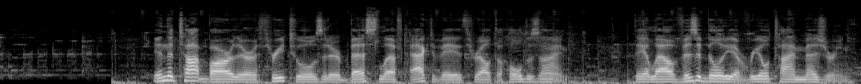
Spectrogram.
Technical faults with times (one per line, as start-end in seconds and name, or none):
none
